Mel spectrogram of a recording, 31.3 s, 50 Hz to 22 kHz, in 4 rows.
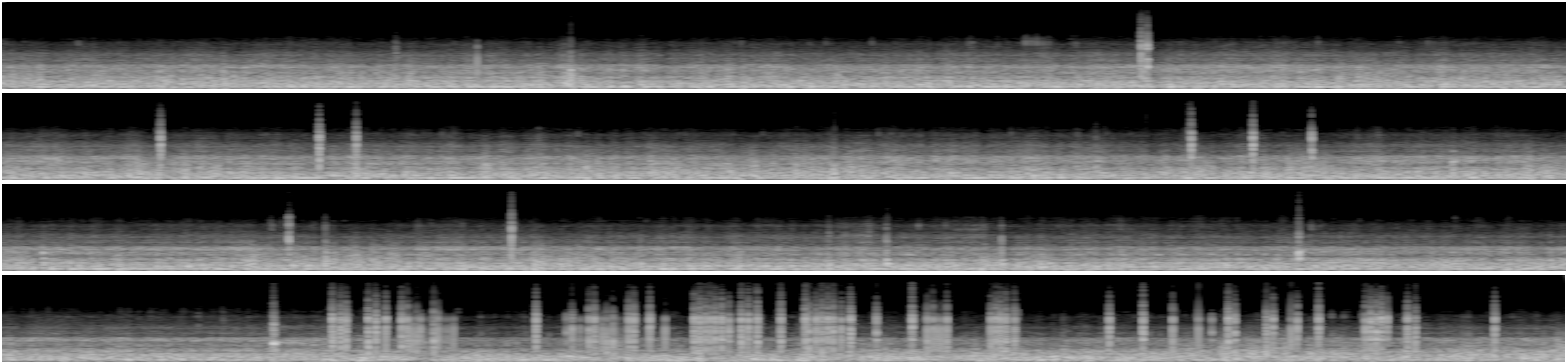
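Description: Steady rush of wind and tyre rumble picked up by a bicycle-mounted camera on a road bike riding at about 35 km/h, with scattered sharp clicks. Near the end a spell of rapid rattling clicks sets in as the ride moves onto a rougher path.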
